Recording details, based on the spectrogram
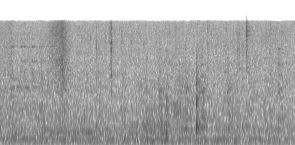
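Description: Mango chutney mixture heating in a pot over high heat gives a steady soft sizzle and bubbling, broken by scattered sharp ticks and pops. It sounds close and fairly quiet, with no voices.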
